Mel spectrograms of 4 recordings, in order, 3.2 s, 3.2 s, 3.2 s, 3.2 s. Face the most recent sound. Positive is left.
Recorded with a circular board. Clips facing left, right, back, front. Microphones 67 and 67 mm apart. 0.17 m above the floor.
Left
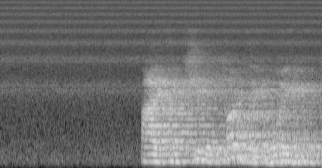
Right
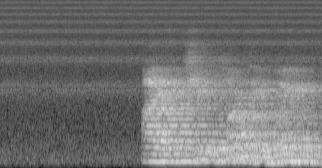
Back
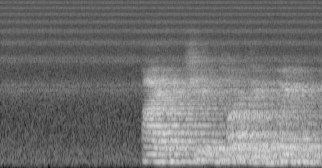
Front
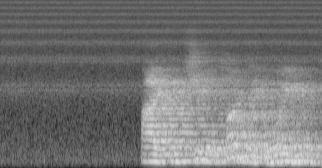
turn(degrees=40)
